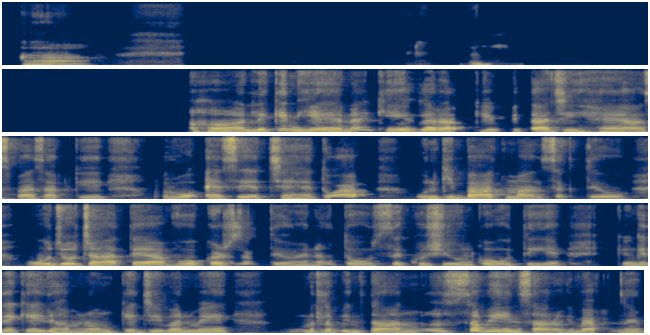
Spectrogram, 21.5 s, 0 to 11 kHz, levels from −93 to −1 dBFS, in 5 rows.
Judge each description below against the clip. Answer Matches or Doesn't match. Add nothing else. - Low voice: Doesn't match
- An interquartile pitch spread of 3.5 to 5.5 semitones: Doesn't match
